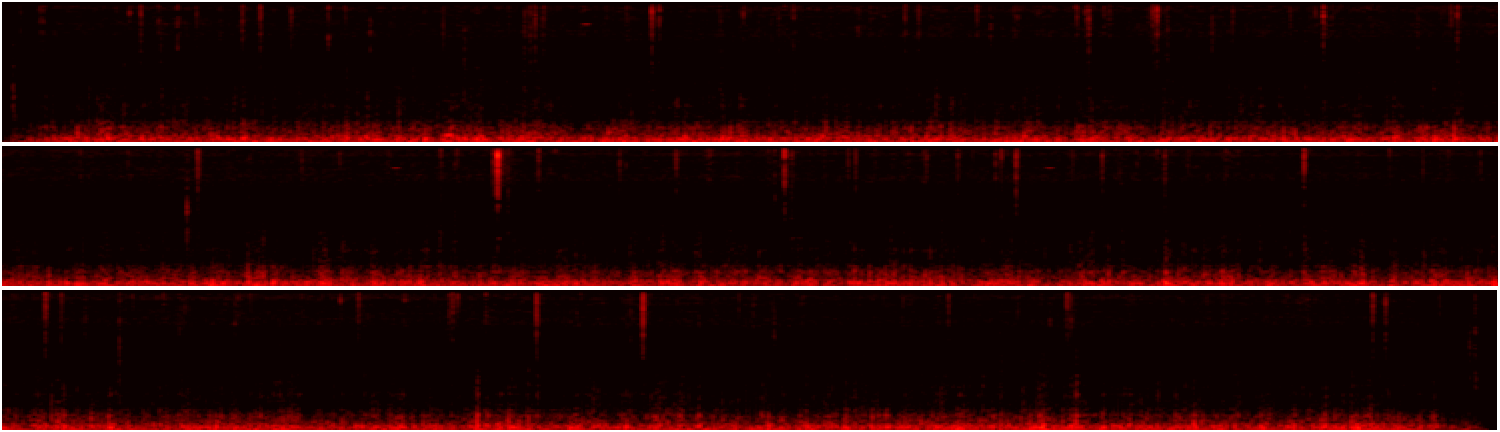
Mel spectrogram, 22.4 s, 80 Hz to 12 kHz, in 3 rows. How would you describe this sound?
fire cracking 01
Fire cracking in my fireplace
